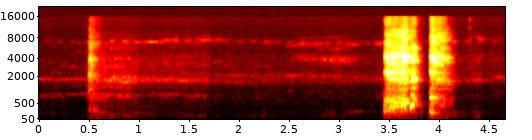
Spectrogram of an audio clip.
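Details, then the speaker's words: Adult man, the speaker's father, who coughs a lot: two loud, harsh cough bursts close together. It is described as sounding like a normal cough, though he is said to need medical treatment. "It sounds normal cough. He cough a lot."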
